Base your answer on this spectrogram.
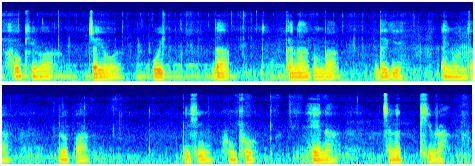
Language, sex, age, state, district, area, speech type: Manipuri, male, 18-30, Manipur, Kangpokpi, urban, read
